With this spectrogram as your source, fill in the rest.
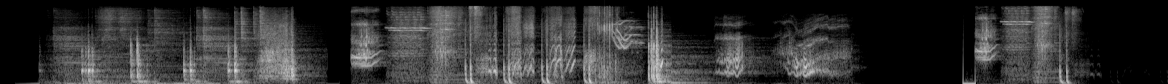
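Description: A small metal lamp hops and lands with dull thuds.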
